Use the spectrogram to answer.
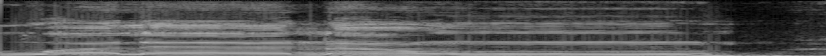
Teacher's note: ওয়ার সময় আসলে মুখটা আমরা গোল করে ফেলবো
